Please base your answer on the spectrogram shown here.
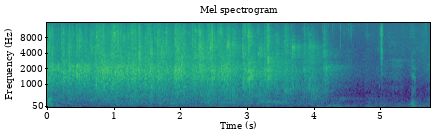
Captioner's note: applause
